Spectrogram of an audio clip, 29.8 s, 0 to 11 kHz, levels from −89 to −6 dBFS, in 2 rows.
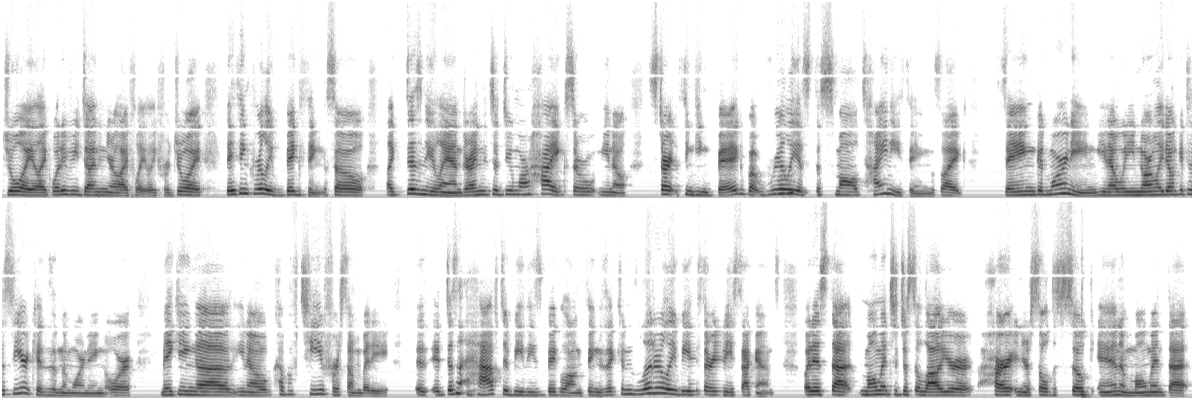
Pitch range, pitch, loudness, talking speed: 170-215 Hz, 190 Hz, -30 LUFS, 205 wpm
